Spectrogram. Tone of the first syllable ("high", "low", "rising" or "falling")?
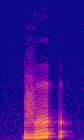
rising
